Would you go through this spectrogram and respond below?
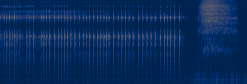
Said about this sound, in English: Oh, God. Jesus Christ. Right, hopefully you never heard that one as well. Maybe you get one burp per podcast as well. Oh, Jesus Christ, I don't like that. It's becoming a regular thing.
